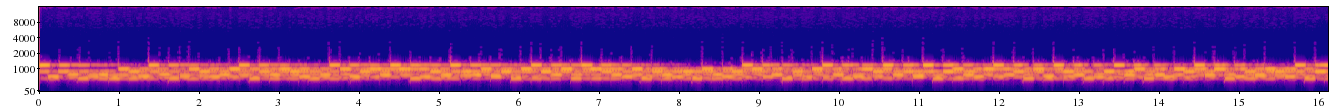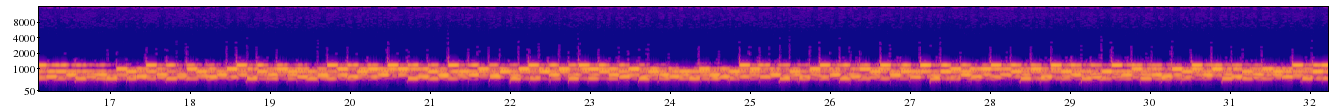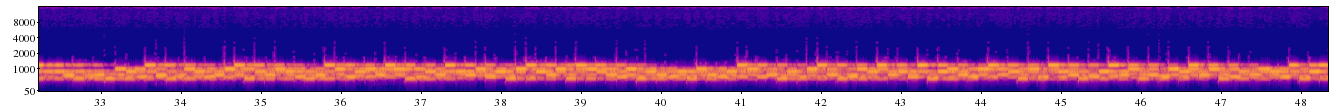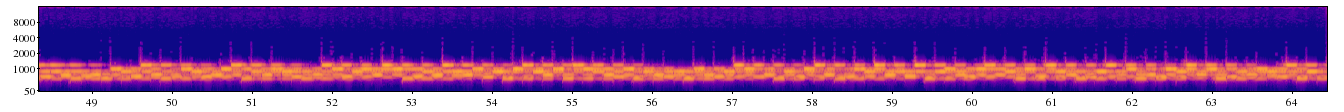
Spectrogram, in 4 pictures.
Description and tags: I created this sound on Online Sequencer and then I used Audacity to add some effects to it.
